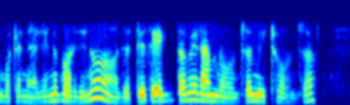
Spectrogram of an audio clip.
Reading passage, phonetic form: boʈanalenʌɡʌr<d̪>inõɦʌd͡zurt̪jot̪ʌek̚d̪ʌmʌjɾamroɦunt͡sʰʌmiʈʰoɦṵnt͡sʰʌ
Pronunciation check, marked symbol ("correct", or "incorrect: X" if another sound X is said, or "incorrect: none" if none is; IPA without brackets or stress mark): correct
